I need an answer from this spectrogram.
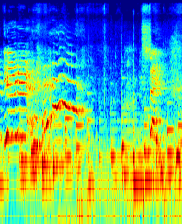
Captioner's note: squealing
